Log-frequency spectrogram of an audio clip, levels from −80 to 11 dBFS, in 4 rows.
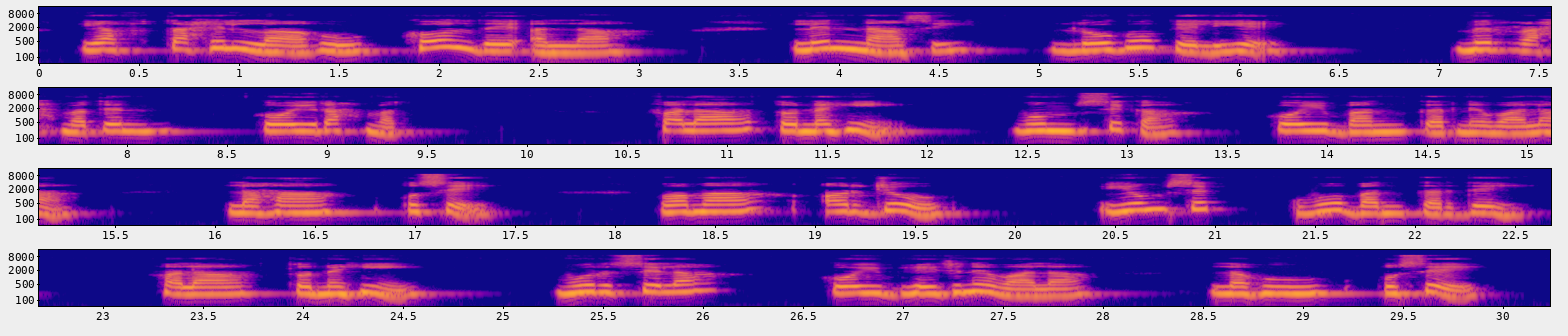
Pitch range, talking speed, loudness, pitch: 185-215 Hz, 80 wpm, -18 LUFS, 195 Hz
